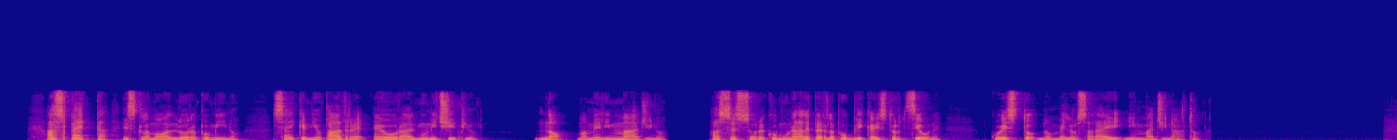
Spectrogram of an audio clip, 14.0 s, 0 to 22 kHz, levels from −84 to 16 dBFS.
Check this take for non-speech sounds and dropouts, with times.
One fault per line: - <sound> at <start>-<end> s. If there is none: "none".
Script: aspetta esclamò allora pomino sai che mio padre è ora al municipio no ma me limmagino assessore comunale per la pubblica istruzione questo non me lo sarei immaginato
none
